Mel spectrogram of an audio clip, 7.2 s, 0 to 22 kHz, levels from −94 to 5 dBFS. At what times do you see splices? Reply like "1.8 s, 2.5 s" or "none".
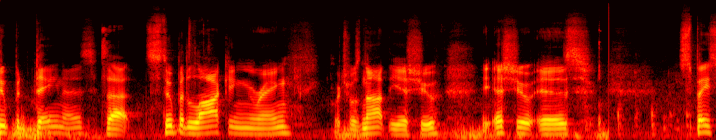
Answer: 1.0 s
